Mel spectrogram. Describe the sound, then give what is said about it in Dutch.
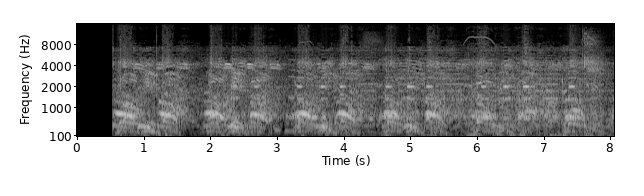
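A large protest crowd in Milan, demonstrating against the Green Pass, chants loudly in unison, voices rising and falling in a steady repeating rhythm, with sharp rhythmic beats punctuating the chant throughout. “Daar werd massaal gedemonstreerd.”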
